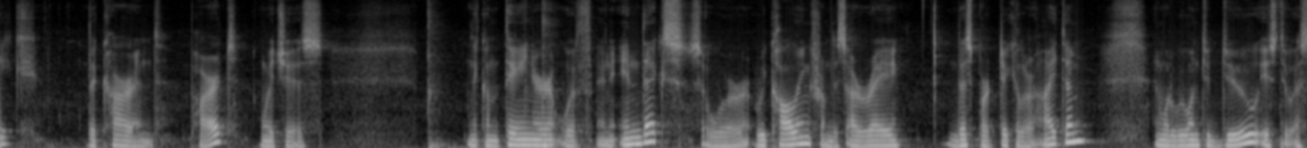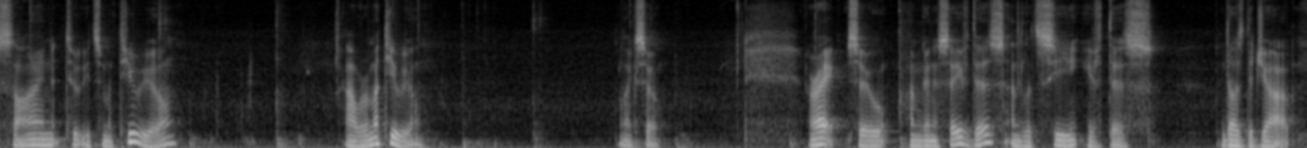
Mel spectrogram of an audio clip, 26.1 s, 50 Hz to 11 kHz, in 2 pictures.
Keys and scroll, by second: 0.6 ctrl+v, 4.3-6.0 typing, 12.6-19.4 typing, 22.1 ctrl+s.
